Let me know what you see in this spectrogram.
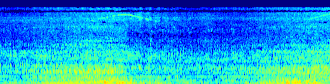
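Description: Toyota Fortuner's engine revving up under load twice, about a second in and again near the end, as the two-wheel-drive SUV works across cross-axle ruts with one tyre lifted off the ground.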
